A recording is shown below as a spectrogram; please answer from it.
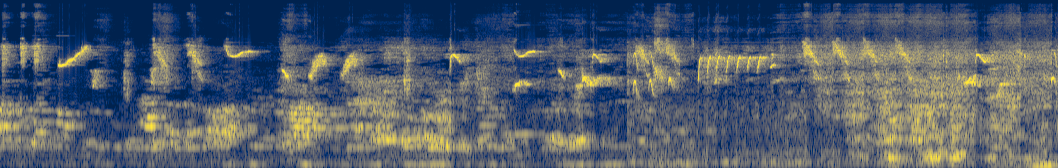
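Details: Orange-headed thrush (kemade) singing to draw responses from other birds: crowded high whistles, rattling trills and scratchy mimicry tumbling together, with continuous hiss behind the song.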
